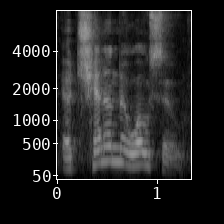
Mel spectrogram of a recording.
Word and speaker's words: Uchenna Nwosu: He just never had a chance with how do you pronounce Uchenna Nwosu coming right at him.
